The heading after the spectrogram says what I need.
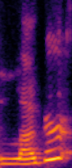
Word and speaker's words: lugger: Do you pronounce it lugger or luger? Lugger? It's a lugger. Okay.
